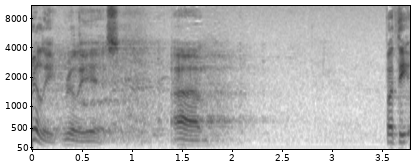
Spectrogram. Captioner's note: laughter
